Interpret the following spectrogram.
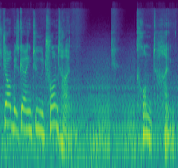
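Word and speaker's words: Trondheim: Tronheim. Tronheim. Apparently you don't really pronounce the duh in that sound.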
